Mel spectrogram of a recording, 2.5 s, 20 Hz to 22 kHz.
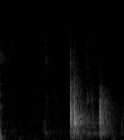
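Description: A Thermomix TM6 lid is set down on a worktop about one and a half seconds in: a short clatter that fades away. Before it there is only room quiet.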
